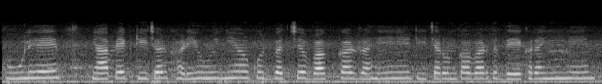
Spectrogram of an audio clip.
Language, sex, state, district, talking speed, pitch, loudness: Hindi, female, Bihar, Begusarai, 210 wpm, 260 Hz, -18 LUFS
